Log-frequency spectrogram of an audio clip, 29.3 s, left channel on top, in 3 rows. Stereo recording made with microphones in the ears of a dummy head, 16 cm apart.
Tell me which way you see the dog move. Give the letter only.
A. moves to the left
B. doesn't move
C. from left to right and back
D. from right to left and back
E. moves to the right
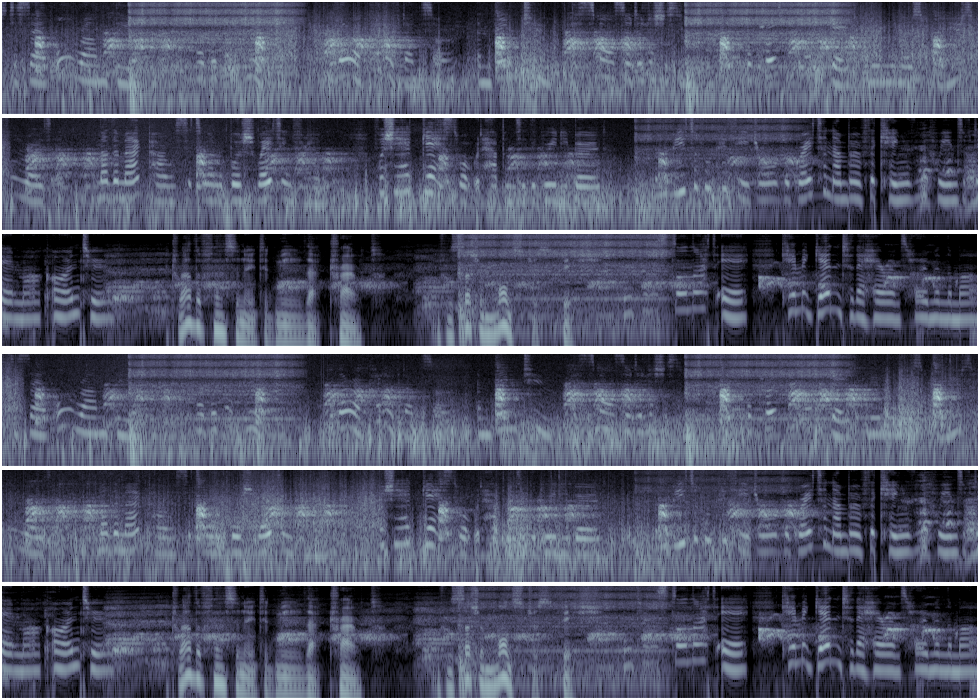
E.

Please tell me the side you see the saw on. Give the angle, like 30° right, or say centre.
30° left.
